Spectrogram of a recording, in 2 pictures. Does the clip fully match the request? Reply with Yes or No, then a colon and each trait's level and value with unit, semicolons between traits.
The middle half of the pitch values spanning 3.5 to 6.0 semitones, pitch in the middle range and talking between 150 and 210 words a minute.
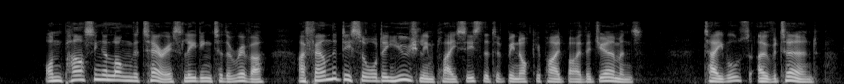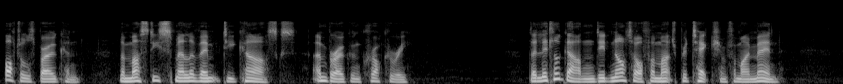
Yes: average, 4.5 semitones; medium, 145 Hz; average, 165 wpm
